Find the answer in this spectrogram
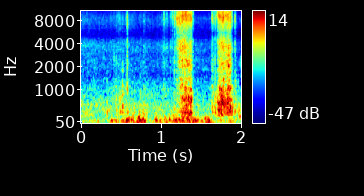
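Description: Velcro fastening on a fabric bag being pulled apart: two short rips, one right after the other, a little past a second in.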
